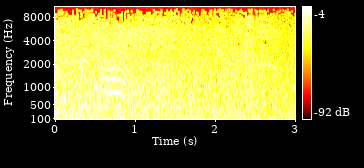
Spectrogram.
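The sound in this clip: Ocean surf and breaking waves as a surfer carries a board out toward other surfers: a continuous, broad, rushing roar that stays steady and loud throughout.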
